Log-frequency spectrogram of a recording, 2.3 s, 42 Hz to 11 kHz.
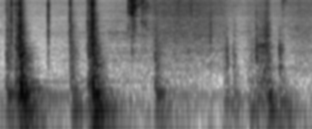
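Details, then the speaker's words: Renault Clio 2 phase 1 door central-locking motor (PA66GF30), intermittently failing to lock: uneven laboured clunks and strained buzz as the lock cycles, hesitating instead of snapping cleanly; lock motor seizing, to be replaced. "c'est quand même du bruit le moteur est en train de se gripper"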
